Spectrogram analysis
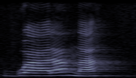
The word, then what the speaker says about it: guaraná: Puxei aonde? Na última sílaba, no na.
